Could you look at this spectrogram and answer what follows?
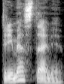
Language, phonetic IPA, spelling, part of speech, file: Russian, [trʲɪmʲɪˈstamʲɪ], тремястами, numeral, Ru-тремястами.ogg
- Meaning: instrumental of три́ста (trísta)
